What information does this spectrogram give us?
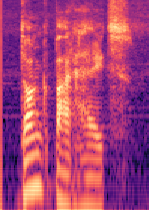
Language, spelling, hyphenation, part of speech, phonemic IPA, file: Dutch, dankbaarheid, dank‧baar‧heid, noun, /ˈdɑŋk.baːrˌɦɛi̯t/, Nl-dankbaarheid.ogg
- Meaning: thankfulness, gratitude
